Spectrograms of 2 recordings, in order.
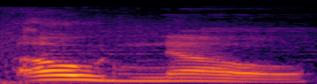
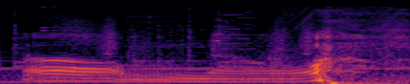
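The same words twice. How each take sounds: First: It is said in a non-Australian accent. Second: It is said in an Australian accent.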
